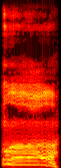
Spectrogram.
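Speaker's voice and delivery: howl of pain. A narrator's reading. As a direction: wail as your arm is twisted. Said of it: "завопил модник". (вопль боли)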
